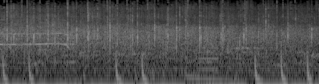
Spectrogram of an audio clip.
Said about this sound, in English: que je vous demande d'applaudir avec la ferveur d'un accueil du Roi Soleil.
